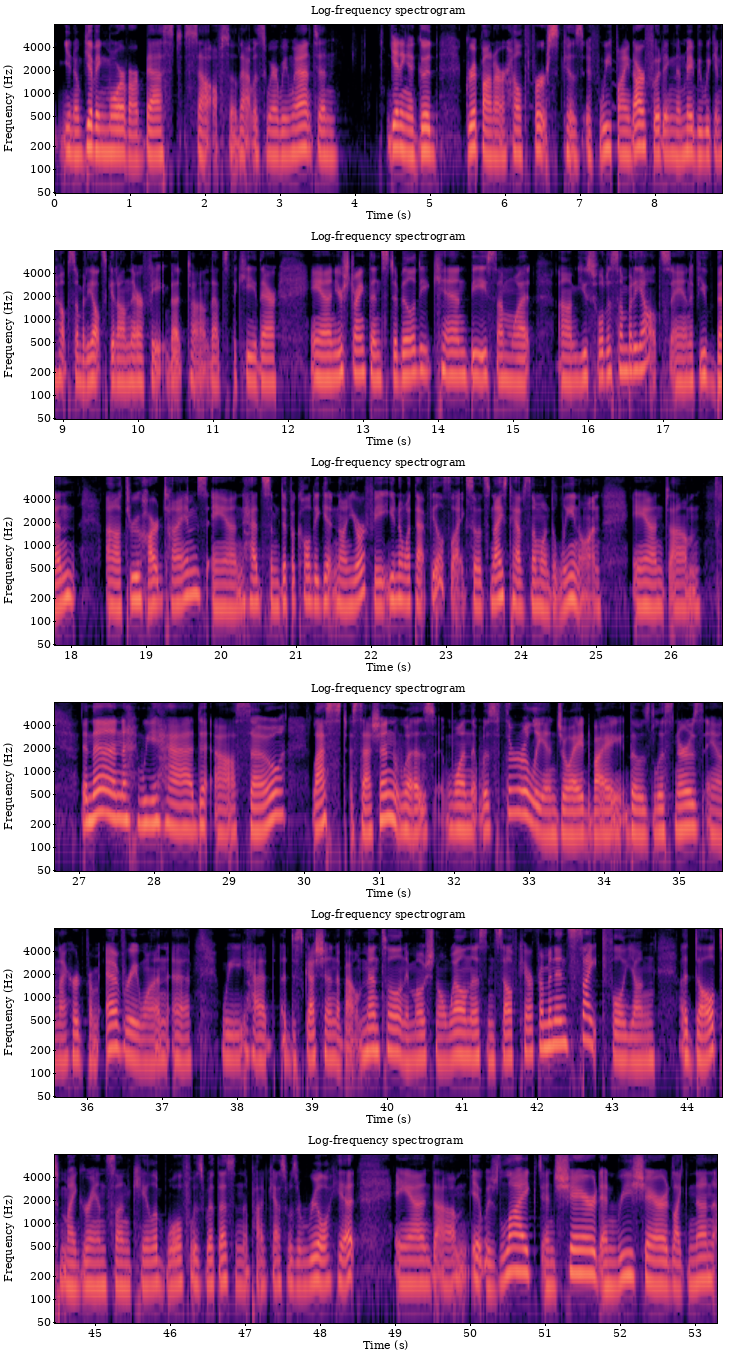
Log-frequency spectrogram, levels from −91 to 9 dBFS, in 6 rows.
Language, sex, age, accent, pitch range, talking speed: English, female, 40-59, American, 155-185 Hz, 175 wpm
